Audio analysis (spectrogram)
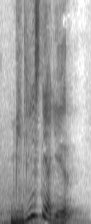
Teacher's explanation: cuando la pregunta te obliga a responder sí o no sí claro por supuesto no nunca tampoco la entonación de esa pregunta es ascendente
